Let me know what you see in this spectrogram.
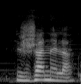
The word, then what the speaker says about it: Janela: Ils ne disent pas le « je ». Janela.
